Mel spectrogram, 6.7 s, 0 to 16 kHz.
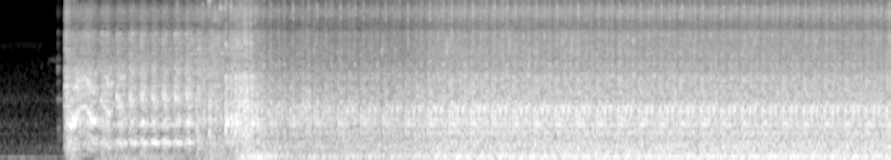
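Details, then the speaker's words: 2002 Ford 7.3 Power Stroke with balance codes for 2, 4, 8 and injector code for 8, number 6 injector seal leaking: fires up and settles to a steady idle clatter, smoother on seven cylinders with number 8 unplugged; faulty injector was causing misfire. "and as you can tell it's running significantly better and uh you can see number six which I have no Coates for just squirting little right at the turbo but with number eight disconnected it's running on all seven"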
